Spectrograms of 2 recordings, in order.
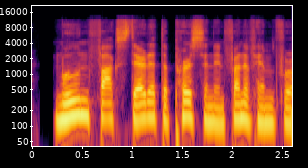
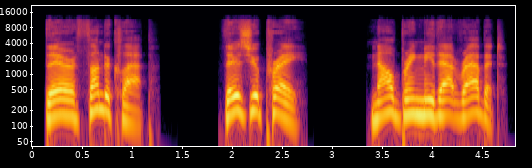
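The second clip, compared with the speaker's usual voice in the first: raised, commanding battle shout; shouting commands; 5 semitones higher than usual. Acted. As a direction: call out the target with force. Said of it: "she shouted".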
